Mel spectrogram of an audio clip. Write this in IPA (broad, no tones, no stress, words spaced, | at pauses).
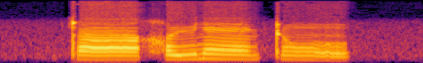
ʈãːχyɾɛ̃ː ʈũ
